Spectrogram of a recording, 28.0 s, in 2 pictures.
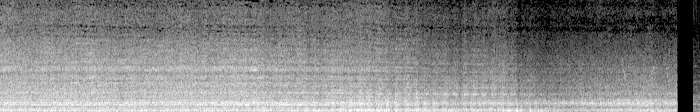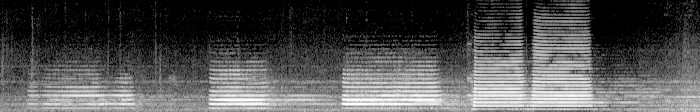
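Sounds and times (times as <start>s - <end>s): train wheels rumbling on rails: 0.0s - 14.9s, 26.7s - 28.0s
locomotive horn chord: 14.5s - 27.5s.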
